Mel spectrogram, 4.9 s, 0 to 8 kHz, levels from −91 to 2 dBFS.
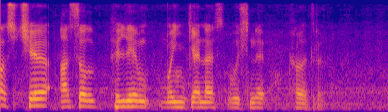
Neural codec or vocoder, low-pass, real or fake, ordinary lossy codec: codec, 24 kHz, 3 kbps, HILCodec; 7.2 kHz; fake; none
